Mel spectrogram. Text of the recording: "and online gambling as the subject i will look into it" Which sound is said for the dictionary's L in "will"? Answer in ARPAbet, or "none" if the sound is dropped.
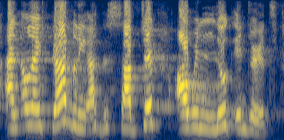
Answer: N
